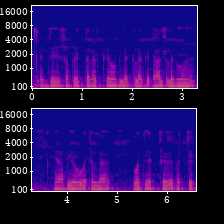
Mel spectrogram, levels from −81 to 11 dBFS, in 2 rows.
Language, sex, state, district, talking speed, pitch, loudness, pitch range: Hindi, male, Maharashtra, Dhule, 190 wpm, 160 Hz, -40 LUFS, 155-165 Hz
